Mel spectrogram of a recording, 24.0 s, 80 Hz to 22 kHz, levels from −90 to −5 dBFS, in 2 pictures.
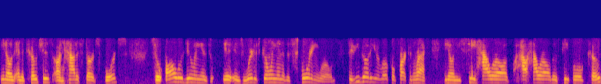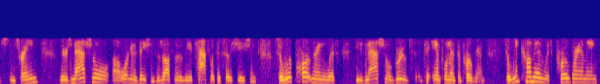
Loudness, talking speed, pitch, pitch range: -24 LUFS, 190 wpm, 160 Hz, 150-185 Hz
